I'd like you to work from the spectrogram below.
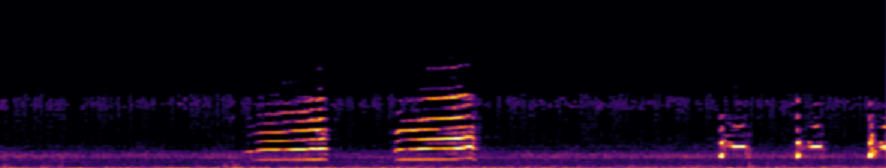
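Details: Bald eagle pair at their nest tree in southwest Florida in the evening, heard mating but not seen: two drawn-out, ringing whistled notes that rise slightly, then three short sharp chips near the end, over steady low rumble.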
